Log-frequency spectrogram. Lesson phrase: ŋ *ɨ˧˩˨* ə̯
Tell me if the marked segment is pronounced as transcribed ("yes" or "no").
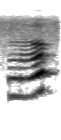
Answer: no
